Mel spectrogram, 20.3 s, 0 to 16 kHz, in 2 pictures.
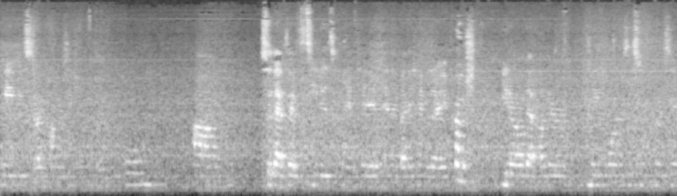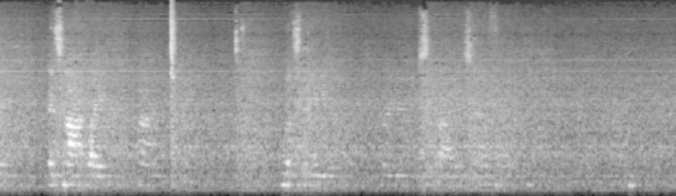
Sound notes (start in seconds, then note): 15.6 speaking softly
